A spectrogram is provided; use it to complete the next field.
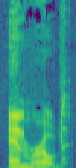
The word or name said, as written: emerald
